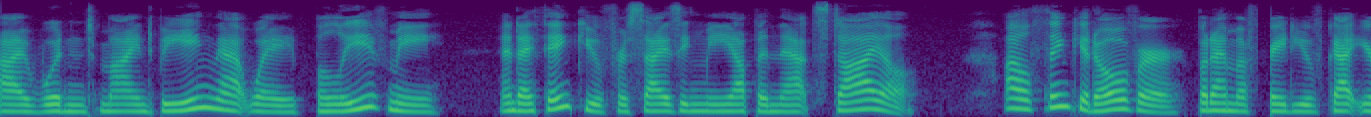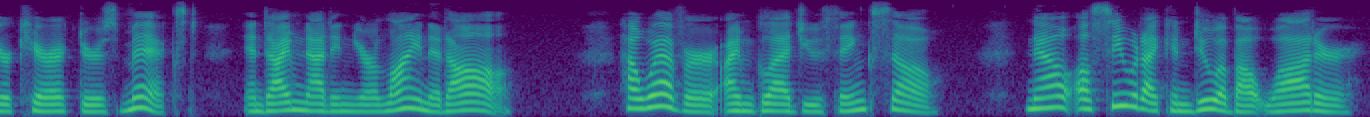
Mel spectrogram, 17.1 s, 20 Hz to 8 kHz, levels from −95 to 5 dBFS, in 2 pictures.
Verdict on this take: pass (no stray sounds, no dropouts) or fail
fail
